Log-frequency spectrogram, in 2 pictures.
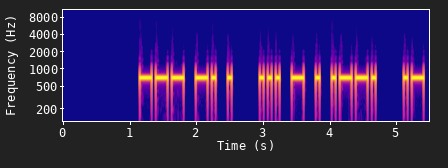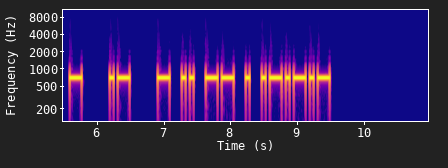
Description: Morse code, heard as a keyed tone, about 19 wpm, 700 Hz. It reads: ONE STEP AT A TIME.
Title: Sentences with 3-Word Phrases - 20wpm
